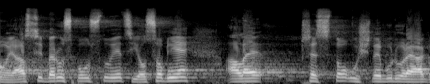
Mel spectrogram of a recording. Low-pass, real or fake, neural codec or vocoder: 14.4 kHz; real; none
